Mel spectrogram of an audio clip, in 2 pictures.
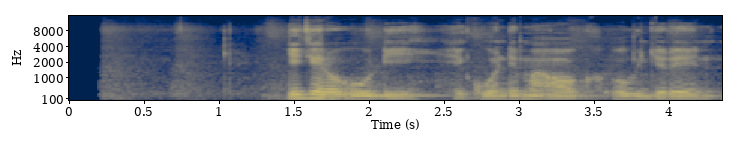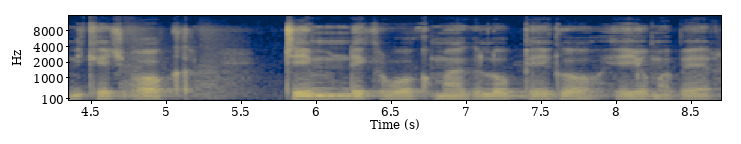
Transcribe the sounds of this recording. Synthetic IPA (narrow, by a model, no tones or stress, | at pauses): ɡɪk̬eɾoʔudiḛkwondema̰ʔɔkowiɲd͡ʒoɾenikʰet͡ʃɔk | tɪmndekrwɔkmaɡlopeɡɔ̰ejoma̰bɛr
